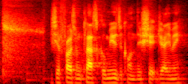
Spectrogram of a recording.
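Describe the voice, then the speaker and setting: A man's voice: on the low side, little pitch movement, quick pace. A British man hosting a casual vlog tour of a building under renovation, talking in an enthusiastic, jokey, exclamatory way. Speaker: vlog host.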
